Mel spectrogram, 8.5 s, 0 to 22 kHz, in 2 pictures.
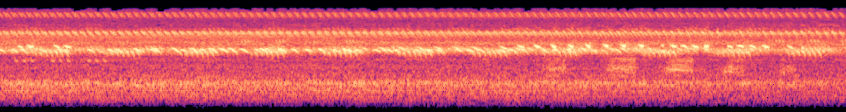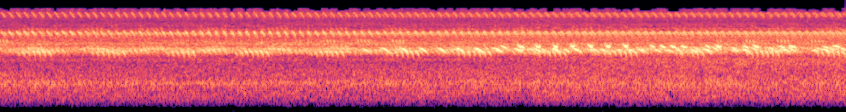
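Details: Bell crickets and other crickets in Narita, Chiba Prefecture, Japan, recorded on a TASCAM Portacapture X8. A dense, steady high ringing chorus with rapid pulsed trills, and a brief lower rasping burst partway through.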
